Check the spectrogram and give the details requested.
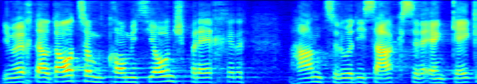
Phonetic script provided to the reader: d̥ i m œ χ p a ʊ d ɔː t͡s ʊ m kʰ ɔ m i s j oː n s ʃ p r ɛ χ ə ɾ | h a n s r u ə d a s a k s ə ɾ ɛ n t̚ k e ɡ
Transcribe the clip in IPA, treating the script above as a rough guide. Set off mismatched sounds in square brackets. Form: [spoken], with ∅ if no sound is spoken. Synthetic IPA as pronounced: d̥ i m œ χ [t] a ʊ d ɔː t͡s ʊ m kʰ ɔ m i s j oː n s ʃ p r ɛ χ ə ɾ | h a n s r u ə d [i] s a k s ə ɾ ɛ n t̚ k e ɡ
